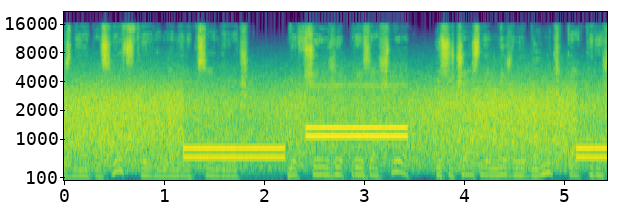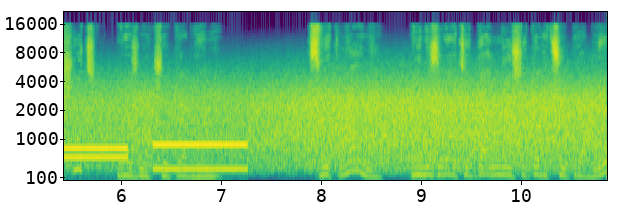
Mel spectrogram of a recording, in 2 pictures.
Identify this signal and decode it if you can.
Aircraft SELCAL, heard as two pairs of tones, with radio static. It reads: GK-PR GK-AL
